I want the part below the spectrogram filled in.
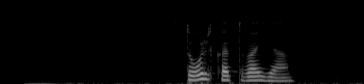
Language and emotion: Russian, neutral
